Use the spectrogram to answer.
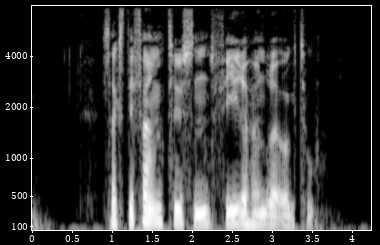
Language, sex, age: Norwegian, male, 20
